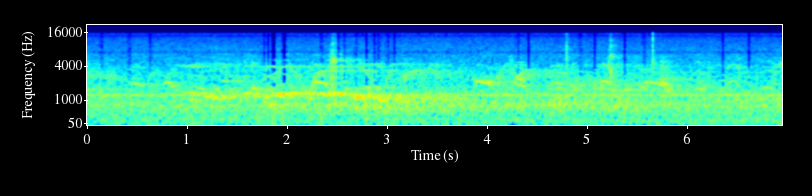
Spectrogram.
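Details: Nest-building White-winged choughs recorded in Clunes, Victoria, 27 September 2021: faint arching, downslurred whistles repeated through the clip, with a few sharp clicks, against constant broadband background noise.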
